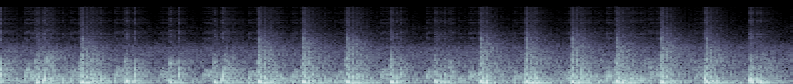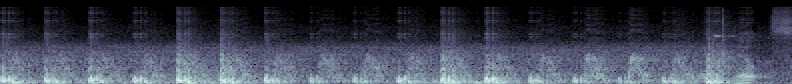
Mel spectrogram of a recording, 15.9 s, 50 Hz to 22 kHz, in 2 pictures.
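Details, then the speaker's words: Fetal heartbeat on a prenatal ultrasound scan: fast, regular whooshing thumps, with the heart rate measured at 133 beats per minute. "batida do coração tá numa frequência de 133"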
